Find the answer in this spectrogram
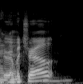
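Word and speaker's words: Ehrmantraut: Mike Ermitrout? Yeah. Love that guy. Ermitrout. That's how you say it.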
